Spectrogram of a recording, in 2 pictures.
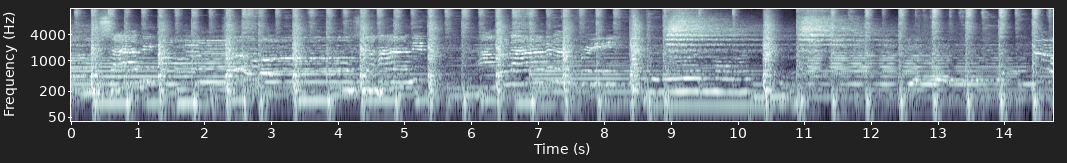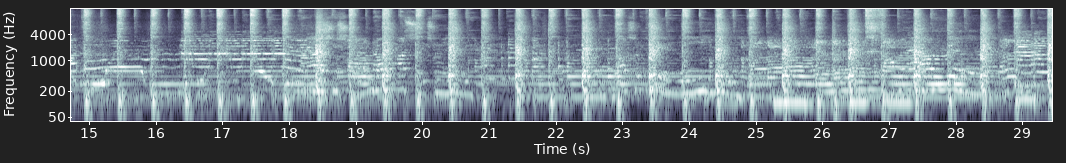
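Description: A live country band playing a song, with a steady beat on a drum kit under electric and acoustic guitars. A lead line of bent, sliding notes runs over the top.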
